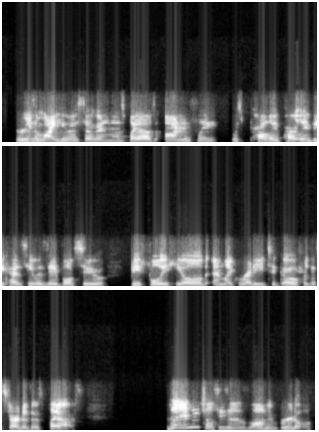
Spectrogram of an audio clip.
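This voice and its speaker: With lively intonation and a fairly high pitch, a woman speaks at a moderate pace. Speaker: sports podcast co-host. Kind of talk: casual chat. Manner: loud.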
